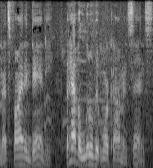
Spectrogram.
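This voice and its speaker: Medium-pitched male speech with noticeable background noise behind it. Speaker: gaming commentator. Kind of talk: gameplay commentary.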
